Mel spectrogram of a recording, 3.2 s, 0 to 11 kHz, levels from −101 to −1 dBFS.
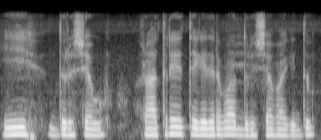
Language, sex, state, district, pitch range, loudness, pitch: Kannada, male, Karnataka, Koppal, 145-155 Hz, -17 LUFS, 145 Hz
